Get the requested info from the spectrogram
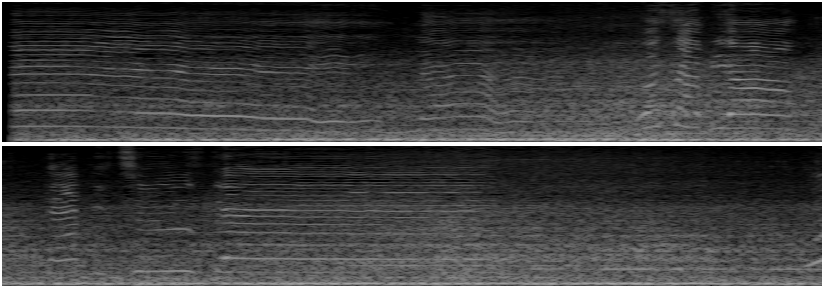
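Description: A woman's voice singing, with long held notes and pitch glides, over the steady low rumble of a car on the move, heard inside the cabin.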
